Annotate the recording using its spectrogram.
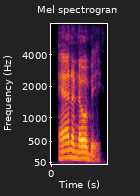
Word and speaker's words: Anunoby: Anunoby.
